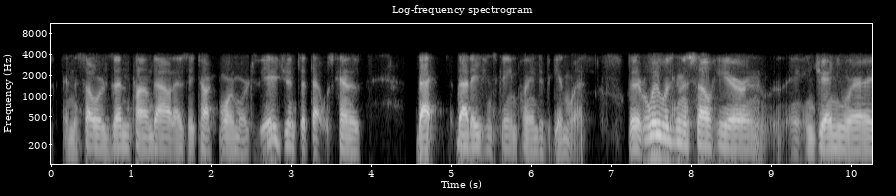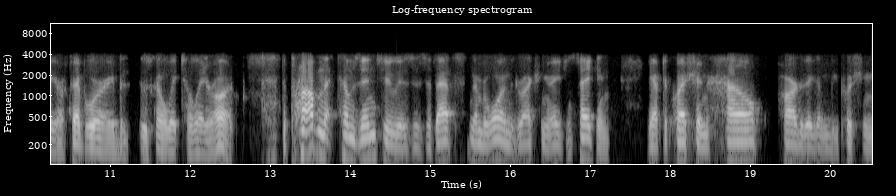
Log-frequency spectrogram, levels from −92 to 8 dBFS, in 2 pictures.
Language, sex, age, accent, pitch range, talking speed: English, male, 50-69, American, 85-105 Hz, 230 wpm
